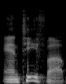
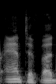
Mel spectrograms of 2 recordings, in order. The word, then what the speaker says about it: Antifa: but of the problem presented by Antifa, or Antifa, depending on which pronunciation you go with.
